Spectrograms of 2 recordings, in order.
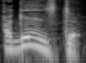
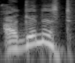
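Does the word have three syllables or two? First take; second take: two; three. First: It is said in two syllables, no extra vowel. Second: An extra vowel splits it into three syllables. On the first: The speaker calls it right. "It's అగేన్స్ట్" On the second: The speaker calls it wrong. "అగెనెస్ట్ కాదు"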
